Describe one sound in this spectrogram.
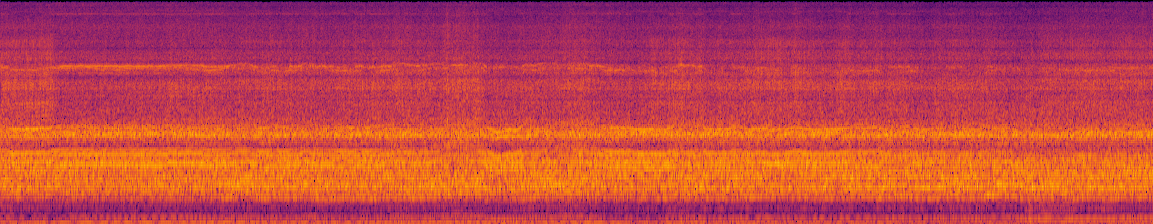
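Drone propellers whine loudly and steadily up close, shifting slightly in pitch.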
